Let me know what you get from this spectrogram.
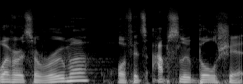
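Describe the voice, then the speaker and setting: A man with a fairly low voice talks at a fairly quick pace. The recording is very clean, with a silent background. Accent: English. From England. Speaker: esports podcast host. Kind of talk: casual chat. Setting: studio.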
